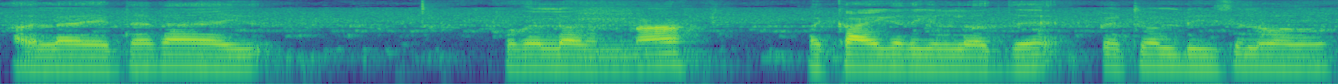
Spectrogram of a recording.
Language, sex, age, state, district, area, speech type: Tamil, male, 45-60, Tamil Nadu, Mayiladuthurai, urban, spontaneous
